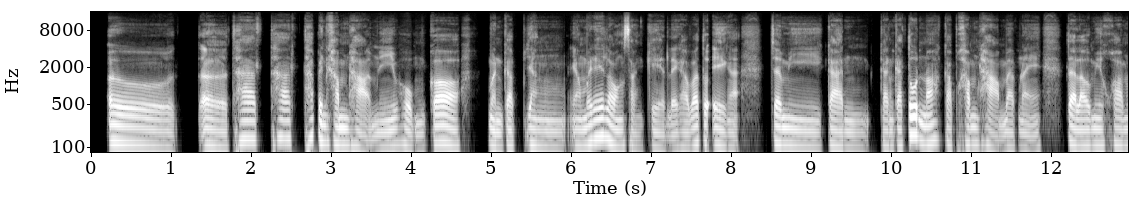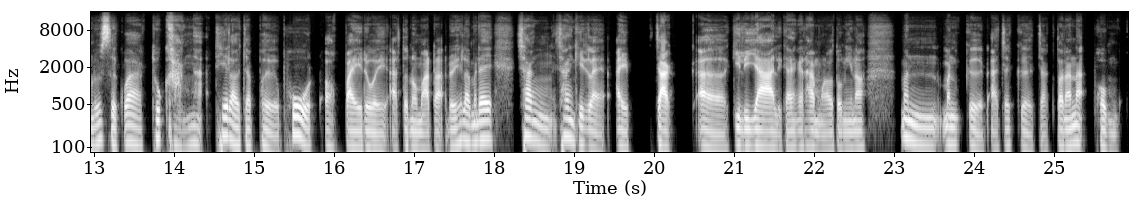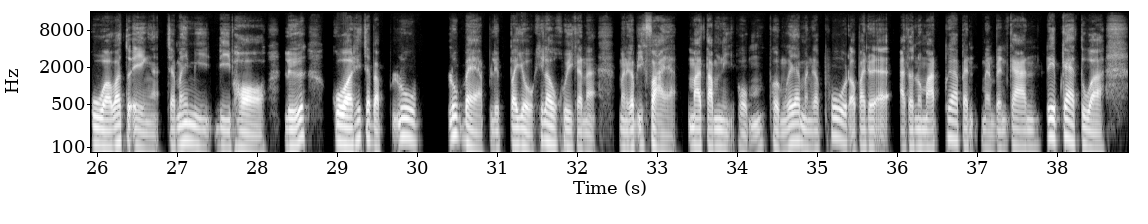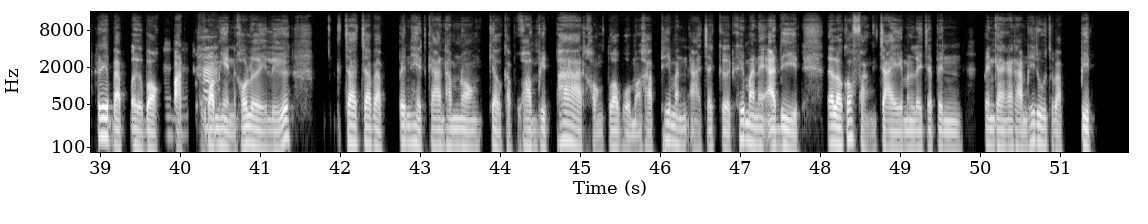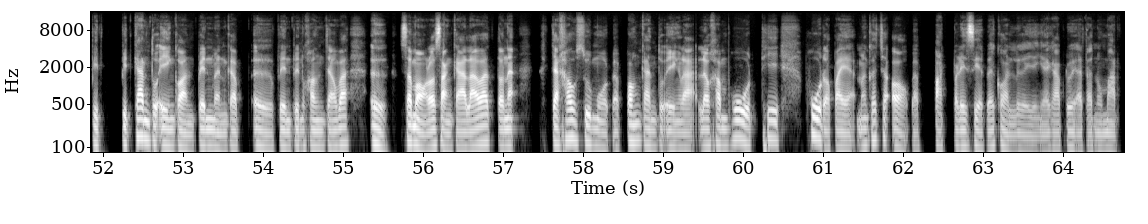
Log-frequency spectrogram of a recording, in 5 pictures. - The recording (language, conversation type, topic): Thai, advice, ฉันจะเปลี่ยนจากการตอบโต้แบบอัตโนมัติเป็นการเลือกตอบอย่างมีสติได้อย่างไร?
- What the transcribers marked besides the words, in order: other background noise; tapping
